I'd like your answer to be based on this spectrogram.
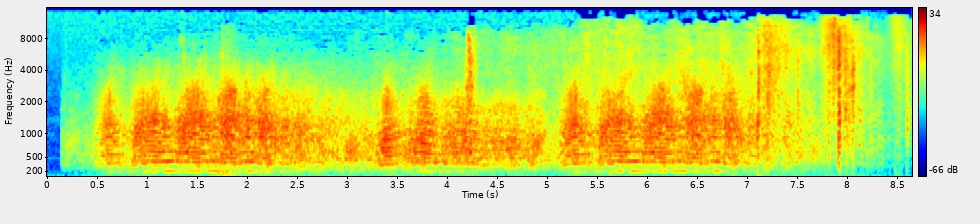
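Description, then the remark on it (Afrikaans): A didgeridoo, called the Australian bush telephone, drones steadily and loudly for several seconds as a means of communication, its low buzzing tone pulsing with shifting, wah-like rhythmic overtones, with no talking. “Die Australiese bos telefoon, oftelwel 'n donk.”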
